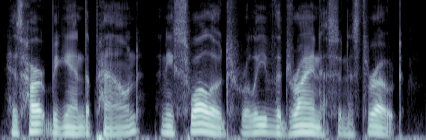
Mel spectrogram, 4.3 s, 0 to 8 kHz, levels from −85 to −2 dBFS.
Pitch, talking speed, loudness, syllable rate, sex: 100 Hz, 210 wpm, -20 LUFS, 5.6 syllables/s, male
